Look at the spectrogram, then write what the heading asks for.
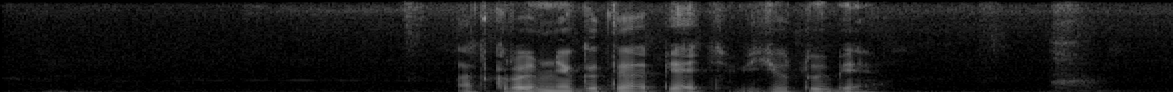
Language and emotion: Russian, neutral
